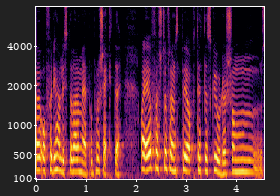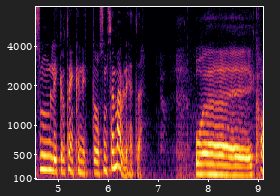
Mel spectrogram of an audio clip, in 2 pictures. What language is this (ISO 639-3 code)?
nor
